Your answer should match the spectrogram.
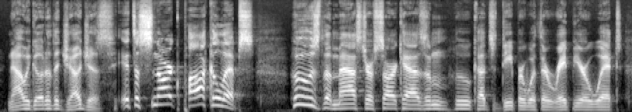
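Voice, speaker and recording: Male game-show-style moderator, lively pitch, theatrical announcing with casual asides. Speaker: host and moderator of a comedic debate show.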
